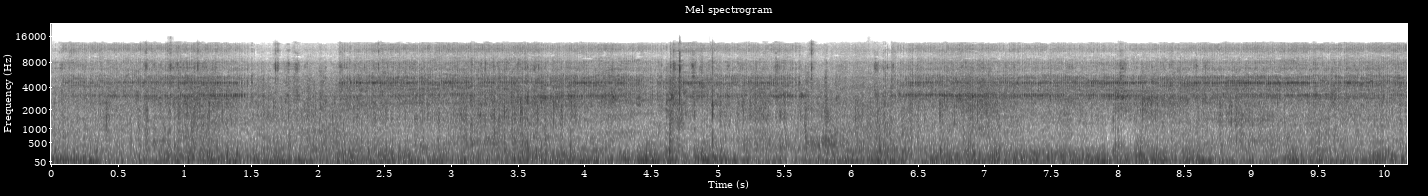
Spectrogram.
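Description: Bicycle tyres crunch over a rough dirt trail.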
